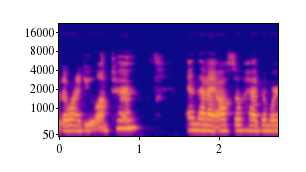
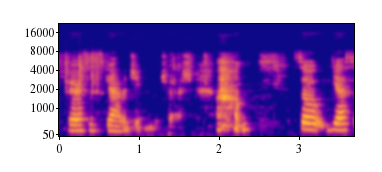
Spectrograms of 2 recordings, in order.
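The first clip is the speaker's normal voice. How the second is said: usual speaking voice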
